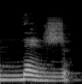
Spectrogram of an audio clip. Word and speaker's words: neige: La neige. La neige. Cuidado con la pronunciación de esta j, que es como si fuera una ch en francés, sh, pero la hacemos sonora.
